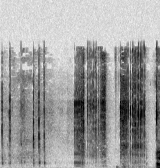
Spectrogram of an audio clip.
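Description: Soft rustling and scratching with a few small clicks as hearing-protection earmuffs are pulled over the head onto the ears and clothing shifts.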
